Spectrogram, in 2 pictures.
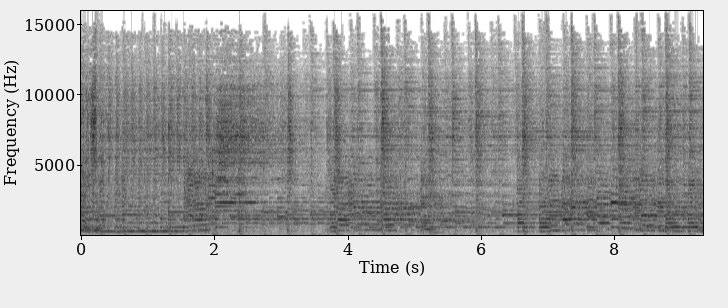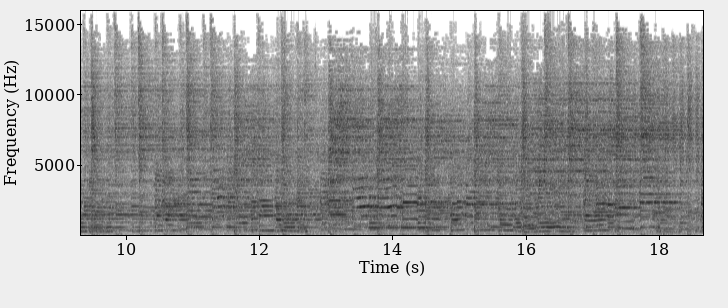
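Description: Live blues band playing an instrumental stretch with no vocals: electric guitar over bass and drums keeping a steady beat.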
